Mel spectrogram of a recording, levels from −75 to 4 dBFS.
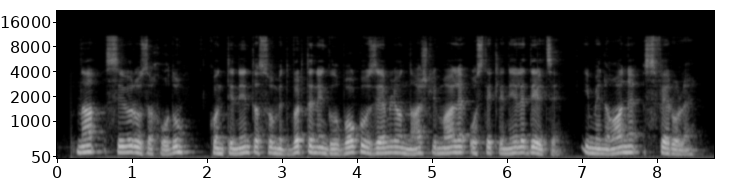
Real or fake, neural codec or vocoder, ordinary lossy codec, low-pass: real; none; none; 10.8 kHz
